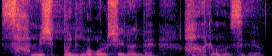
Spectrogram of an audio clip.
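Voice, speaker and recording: A man preaching a sermon as pastor, swinging from loud declarations to hushed whispers. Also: a little high, sing-song, normal speed, breathy edge. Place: church sanctuary. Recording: long church hall reverb.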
